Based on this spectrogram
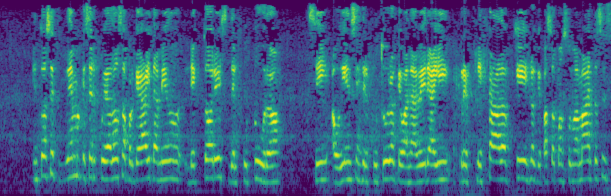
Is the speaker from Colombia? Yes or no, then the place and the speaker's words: no; Palermo, Buenos Aires, Argentina; Yo soy de Palermo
